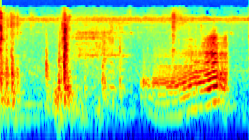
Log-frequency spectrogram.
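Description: Pickup truck door opened by its exterior handle: a latch click, then a second click as the door swings open.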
